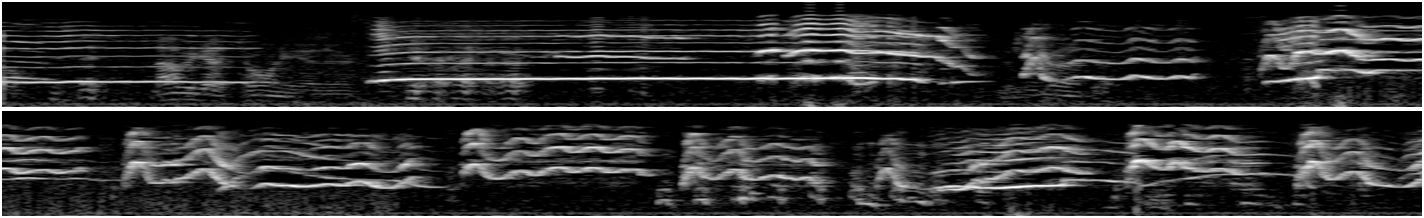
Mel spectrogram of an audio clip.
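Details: A pet dog singing along with its owners, giving long sustained howls that rise and waver in pitch, then a run of shorter wavering yowls with rising and falling slides, in a small indoor room.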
